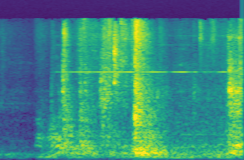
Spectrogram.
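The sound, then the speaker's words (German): The door of an elevator going up to a blast furnace slides along with a broad, rumbling whoosh that swells for about two seconds, peaking with a firmer thump near the middle, while a thin steady whine hums underneath. “Jetzt sind wir hier im Fahrstuhl.”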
